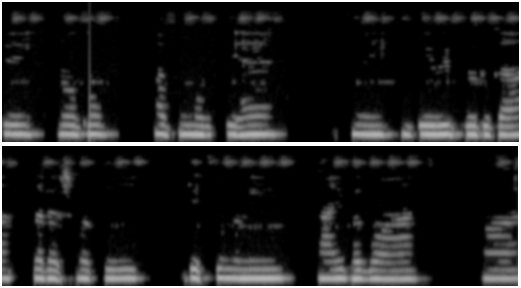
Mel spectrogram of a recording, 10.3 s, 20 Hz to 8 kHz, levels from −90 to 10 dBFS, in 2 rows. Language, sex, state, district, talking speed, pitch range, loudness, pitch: Hindi, female, Chhattisgarh, Balrampur, 80 wpm, 185-190 Hz, -26 LUFS, 190 Hz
